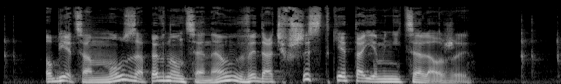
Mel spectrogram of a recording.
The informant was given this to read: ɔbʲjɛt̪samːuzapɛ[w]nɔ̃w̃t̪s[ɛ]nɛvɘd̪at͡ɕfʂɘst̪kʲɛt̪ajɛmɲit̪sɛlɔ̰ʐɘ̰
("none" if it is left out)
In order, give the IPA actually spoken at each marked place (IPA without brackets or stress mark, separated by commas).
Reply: v, ɛ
